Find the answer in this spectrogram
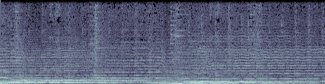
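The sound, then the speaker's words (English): Humpback whale song: loud, sustained low moaning tones rich in harmonics, their pitch drifting slowly and gliding between notes, with a deeper groan swelling near the middle. “Each population of humpback whales has its own set of songs, which change and evolve over time.”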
